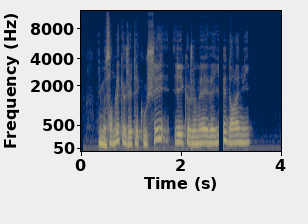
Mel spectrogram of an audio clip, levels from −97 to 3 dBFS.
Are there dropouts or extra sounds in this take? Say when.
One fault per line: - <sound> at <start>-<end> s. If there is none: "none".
- dropout at 2.7-2.8 s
